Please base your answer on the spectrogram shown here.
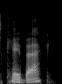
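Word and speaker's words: Québec: really really enjoy is Quebec or if you're phonetically pronouncing you know it's kbecque ugly ugly bored man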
